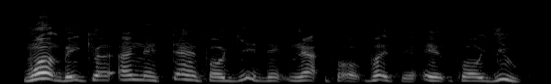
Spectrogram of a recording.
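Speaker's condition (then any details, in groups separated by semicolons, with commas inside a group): Cerebral palsy; from birth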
